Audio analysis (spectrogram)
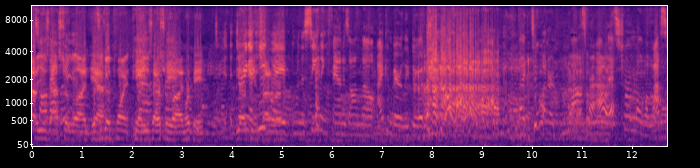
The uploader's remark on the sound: LIVE FROM THE ICEHOUSE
